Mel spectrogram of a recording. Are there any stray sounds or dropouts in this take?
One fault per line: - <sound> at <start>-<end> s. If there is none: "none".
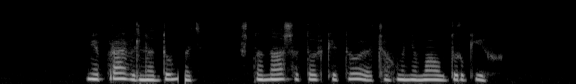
- dropout at 1.8-1.9 s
